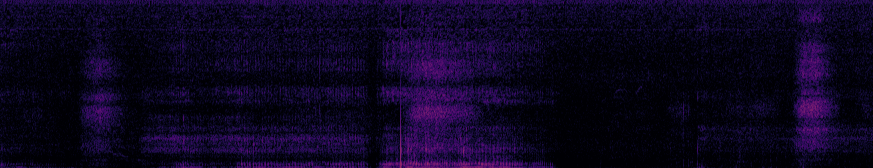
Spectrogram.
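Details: Jax snoring: a low, rattling snore over a few seconds, then quieter breathing; a dog snoring.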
